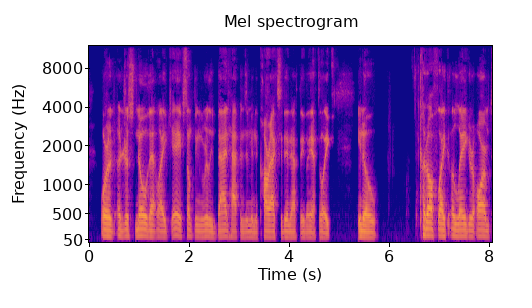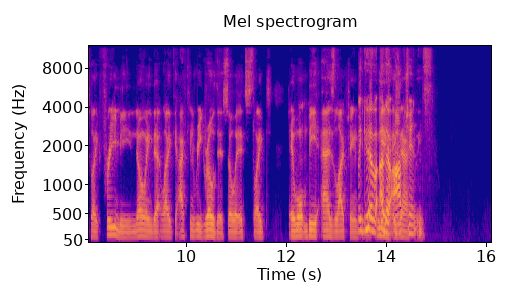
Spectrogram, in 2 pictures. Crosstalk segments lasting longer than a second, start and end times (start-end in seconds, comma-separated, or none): 13.4-14.8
